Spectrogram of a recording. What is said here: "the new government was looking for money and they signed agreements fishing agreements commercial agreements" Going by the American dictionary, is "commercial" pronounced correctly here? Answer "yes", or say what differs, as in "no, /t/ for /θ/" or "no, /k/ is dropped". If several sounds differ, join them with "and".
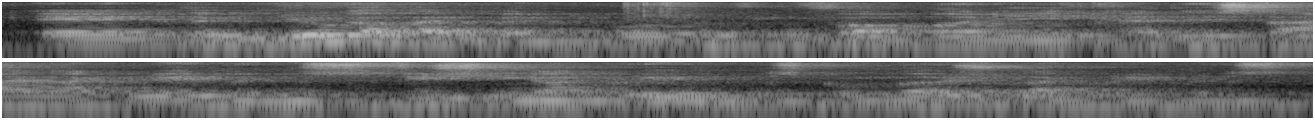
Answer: yes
